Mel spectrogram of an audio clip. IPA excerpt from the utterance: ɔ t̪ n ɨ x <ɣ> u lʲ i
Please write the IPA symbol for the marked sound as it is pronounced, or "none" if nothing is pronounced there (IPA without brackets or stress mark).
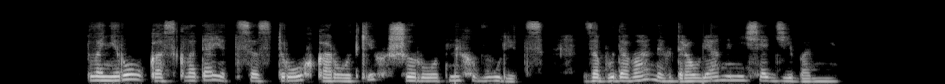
v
